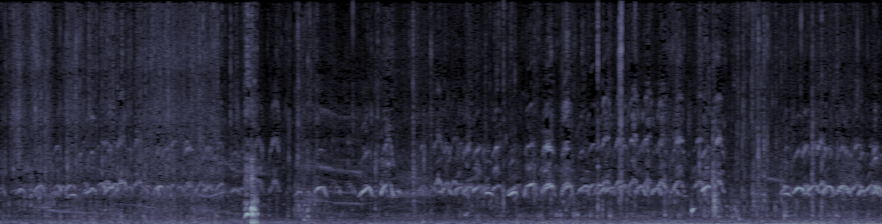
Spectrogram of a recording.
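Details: Hungry mute swan cygnets in a family group, fed by hand, keep up steady high arched peeps throughout. A sharp knock or splash breaks in midway, and a low background rumble runs beneath.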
